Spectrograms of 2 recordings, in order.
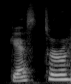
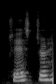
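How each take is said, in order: First: "gesture" begun with a hard g, as in get; hard-g reading. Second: "gesture" begun with a j sound; soft-g reading. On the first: Teacher puzzles over a new word, "gesture" with hard g. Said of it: "gesture 해야 될지 궁금하시죠". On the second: Teacher offers the other reading, "gesture" with soft g. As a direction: say "gesture" with g as in gem. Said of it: "G로 발음됐고요". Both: Shown as a demonstration.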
